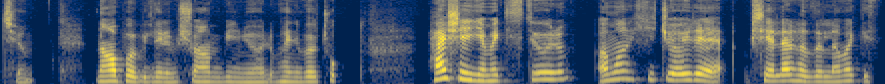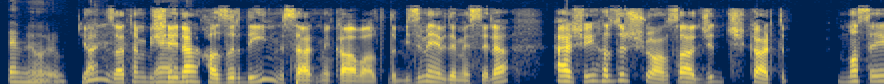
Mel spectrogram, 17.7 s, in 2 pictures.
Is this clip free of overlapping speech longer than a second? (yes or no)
yes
